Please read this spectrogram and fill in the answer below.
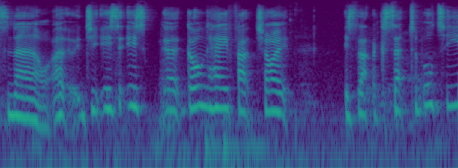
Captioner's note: speaks in foreign language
